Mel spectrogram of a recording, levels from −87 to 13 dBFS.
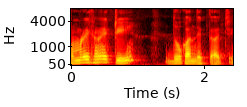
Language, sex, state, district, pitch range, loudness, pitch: Bengali, male, Jharkhand, Sahebganj, 120-155 Hz, -18 LUFS, 125 Hz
